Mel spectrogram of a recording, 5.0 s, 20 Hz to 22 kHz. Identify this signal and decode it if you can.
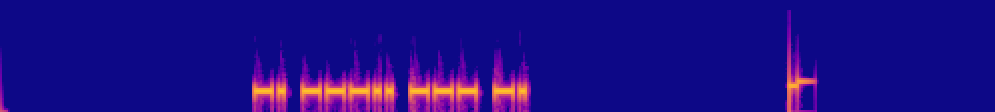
Morse code, heard as a keyed tone, about 37 wpm, 700 Hz. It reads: N8ON
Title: USA Call Signs - 4 Characters - 2x Character Spacing - 40wpm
